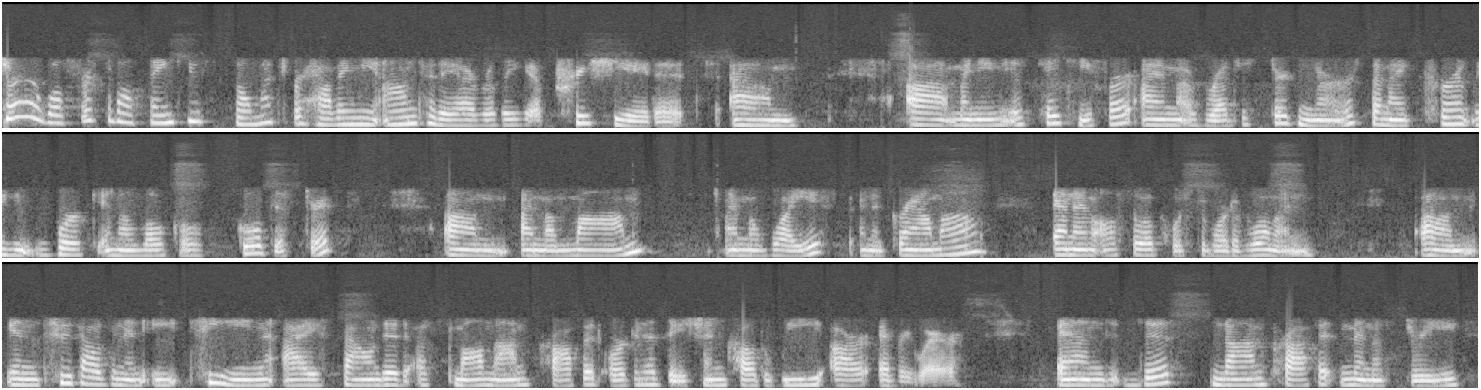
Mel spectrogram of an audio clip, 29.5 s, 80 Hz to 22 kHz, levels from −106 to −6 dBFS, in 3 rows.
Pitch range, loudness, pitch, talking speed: 170-235 Hz, -17 LUFS, 185 Hz, 145 wpm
